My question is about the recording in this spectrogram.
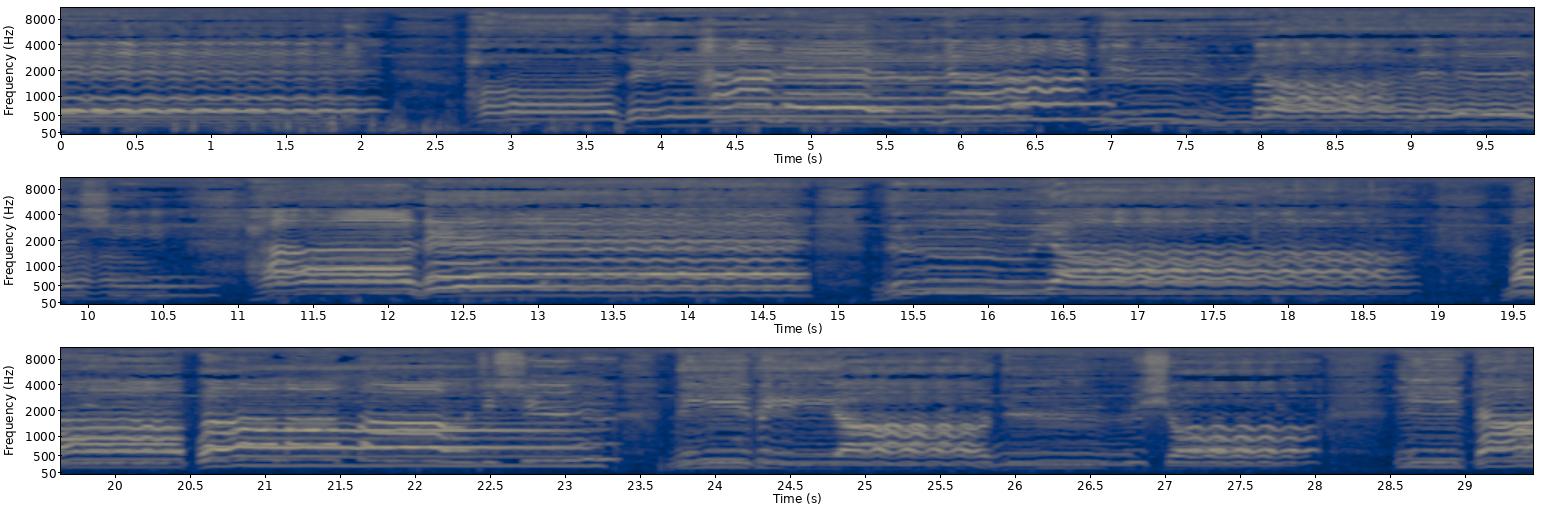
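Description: A woman and a man singing a duet without accompaniment, in held phrases with a wavering vibrato, broken by short pauses for breath.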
